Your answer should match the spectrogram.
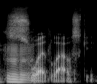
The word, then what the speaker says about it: Swiatlowski: So the IA becomes like a soft E. So it's actually just like sweat, like you're perspiring. Swiotlowski.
